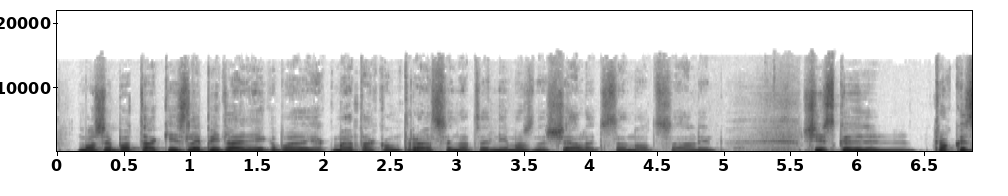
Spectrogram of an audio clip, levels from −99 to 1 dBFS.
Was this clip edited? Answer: yes; 2 cuts; at 1.9 s, 5.6 s

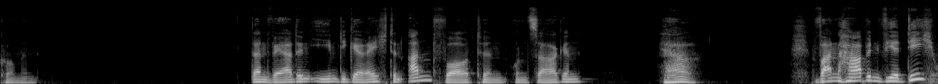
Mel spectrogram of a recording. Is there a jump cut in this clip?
no; 0 cuts

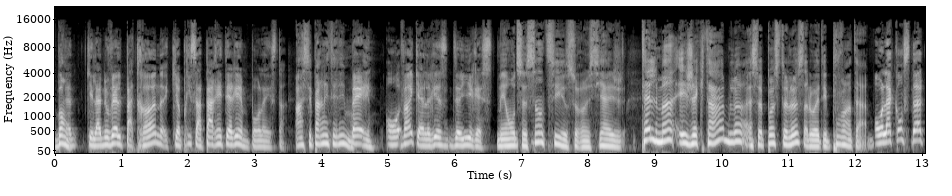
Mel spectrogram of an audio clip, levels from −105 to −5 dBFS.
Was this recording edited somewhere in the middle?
yes; 5 cuts; at 2.2 s, 5.2 s, 5.9 s, 6.9 s, 10.4 s

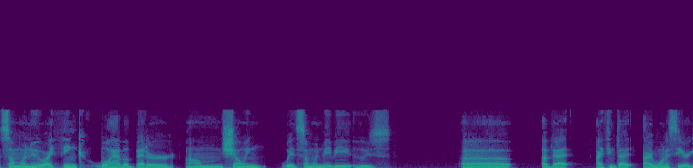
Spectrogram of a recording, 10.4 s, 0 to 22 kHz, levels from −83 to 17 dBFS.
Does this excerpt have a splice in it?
no; 0 cuts

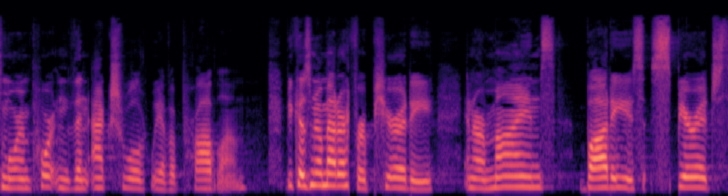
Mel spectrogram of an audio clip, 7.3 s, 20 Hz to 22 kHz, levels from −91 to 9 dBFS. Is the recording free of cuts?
no; 3 cuts; at 1.4 s, 2.7 s, 3.5 s

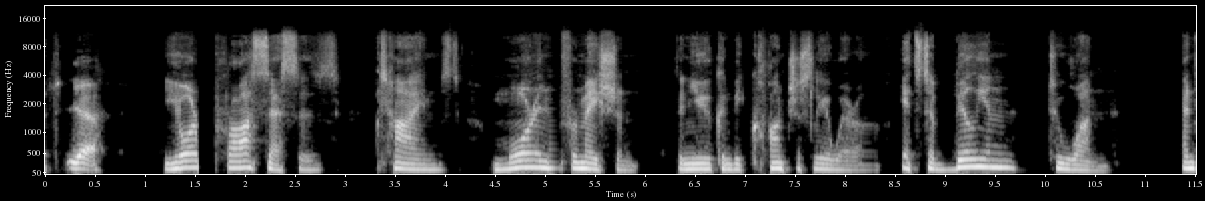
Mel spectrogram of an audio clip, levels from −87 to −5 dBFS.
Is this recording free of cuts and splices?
no; 3 cuts; at 1.5 s, 3.3 s, 8.4 s

